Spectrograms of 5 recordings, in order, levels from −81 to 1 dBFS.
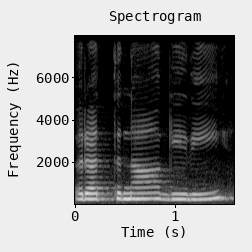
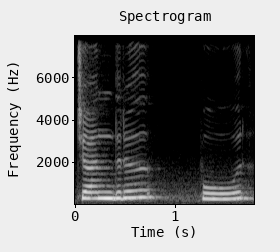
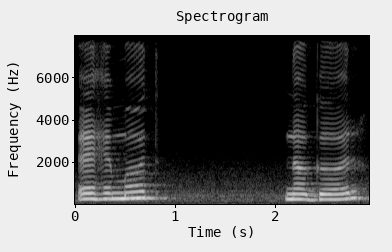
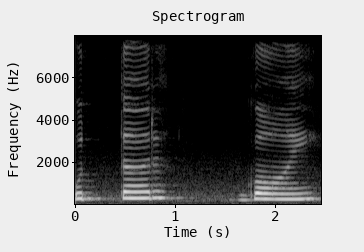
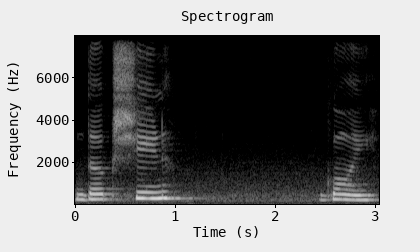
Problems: background sounds at intervals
